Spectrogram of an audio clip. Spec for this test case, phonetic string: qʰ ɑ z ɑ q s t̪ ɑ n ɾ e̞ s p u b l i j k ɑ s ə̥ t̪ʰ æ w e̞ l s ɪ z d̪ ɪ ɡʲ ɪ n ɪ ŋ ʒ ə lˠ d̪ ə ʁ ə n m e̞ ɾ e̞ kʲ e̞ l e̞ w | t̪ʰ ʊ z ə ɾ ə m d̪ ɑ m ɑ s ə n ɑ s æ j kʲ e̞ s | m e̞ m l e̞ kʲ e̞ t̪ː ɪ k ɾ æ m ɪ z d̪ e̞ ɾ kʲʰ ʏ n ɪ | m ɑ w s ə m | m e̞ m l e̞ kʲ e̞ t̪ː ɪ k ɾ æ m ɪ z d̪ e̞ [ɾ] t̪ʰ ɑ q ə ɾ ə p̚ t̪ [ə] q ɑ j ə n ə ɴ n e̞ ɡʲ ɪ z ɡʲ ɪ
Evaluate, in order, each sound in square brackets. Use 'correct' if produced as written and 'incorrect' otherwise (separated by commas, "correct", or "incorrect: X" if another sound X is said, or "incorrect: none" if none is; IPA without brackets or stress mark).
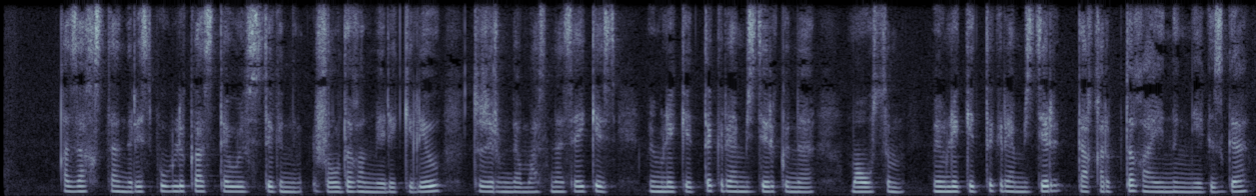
correct, correct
